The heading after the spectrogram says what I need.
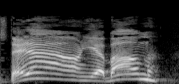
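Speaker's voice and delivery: high, mild mock jeering yell. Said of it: "some of 'em are yelling".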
